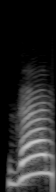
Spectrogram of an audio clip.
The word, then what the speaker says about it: ذ: Okay, the difference between dal and zal, one dot above the letter. Yes. The tip of the tongue should come up during pronouncing that.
